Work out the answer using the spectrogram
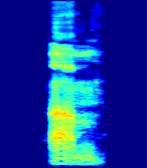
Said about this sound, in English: actually, sorry, I'm like burping.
